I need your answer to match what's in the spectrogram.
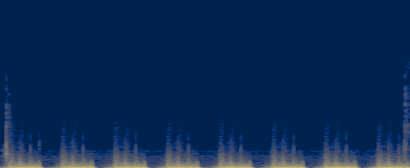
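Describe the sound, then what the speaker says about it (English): A stretched kick drum with reverb, amp distortion and sidechain pumping forms a schranz rumble, eight heavy, evenly spaced low booms that swell and cut off in a steady, driving pulse. "stretching the kick, adding some reverb"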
